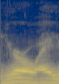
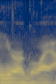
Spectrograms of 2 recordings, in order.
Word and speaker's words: Uruguay: That's how they pronounce Uruguay, Uruguay. I usually just say Uruguay, but that's in like uh, South America, in between Argentina and Brazil.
